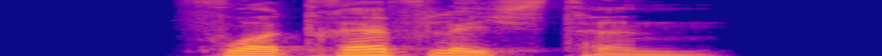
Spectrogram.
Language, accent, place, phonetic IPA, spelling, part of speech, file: German, Germany, Berlin, [foːɐ̯ˈtʁɛflɪçstn̩], vortrefflichsten, adjective, De-vortrefflichsten.ogg
- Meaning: 1. superlative degree of vortrefflich 2. inflection of vortrefflich: strong genitive masculine/neuter singular superlative degree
